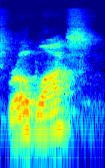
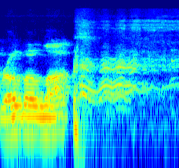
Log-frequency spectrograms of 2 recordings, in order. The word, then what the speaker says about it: Roblox: I do know that there is no o between the B and the L in Roblox are you messing with my pronunciation no just saying it's Roblox not robo-lock you say whatever you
